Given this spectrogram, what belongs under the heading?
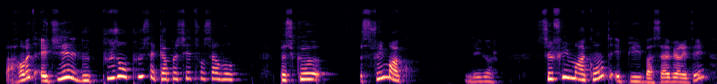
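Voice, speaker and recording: A man's voice: high voice, darkish tone. A young man chatting casually in a vlog, rambling along with frequent hesitations and restarts. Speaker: vlogger.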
